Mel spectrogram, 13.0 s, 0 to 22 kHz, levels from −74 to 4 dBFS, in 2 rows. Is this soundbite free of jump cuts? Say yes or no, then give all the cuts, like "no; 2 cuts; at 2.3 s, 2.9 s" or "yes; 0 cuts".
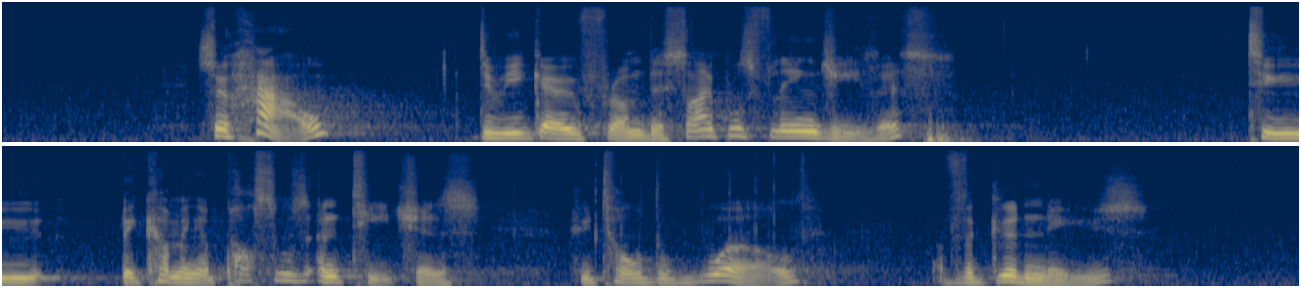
yes; 0 cuts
